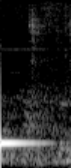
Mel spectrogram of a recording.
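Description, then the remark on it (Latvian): A single clear electronic bell tone sounds at moderate volume in a parliament session, called before a vote on a bill in its first reading, holding steady for a moment before fading away into a hush. No one speaks. “Lūdzu zvanu.”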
